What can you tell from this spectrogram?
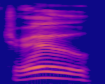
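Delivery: confident booming storybook hero; Mister Impossible voice. A narrator's reading. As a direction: boom it out like a proud show-off. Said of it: "replied Mister Impossible".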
